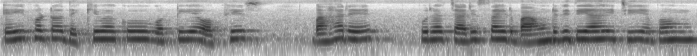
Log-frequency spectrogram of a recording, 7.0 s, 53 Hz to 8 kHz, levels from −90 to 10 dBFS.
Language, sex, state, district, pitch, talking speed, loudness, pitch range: Odia, female, Odisha, Malkangiri, 240 Hz, 110 wpm, -17 LUFS, 230-245 Hz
